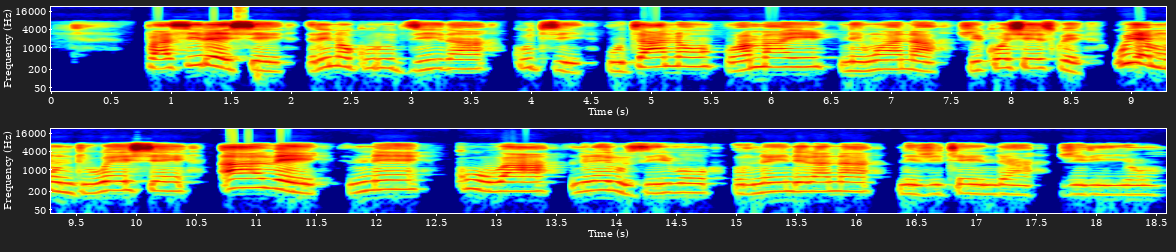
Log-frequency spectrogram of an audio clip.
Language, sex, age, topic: Ndau, male, 18-24, health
